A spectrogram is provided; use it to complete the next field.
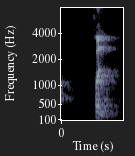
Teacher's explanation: Tempat keluarnya di pangkal lidah. Bertemu dengan langit-langit atas yang lunak bagian dalam. Itu qaf, tempatnya, tempat keluarnya qa. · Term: huruf qaf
